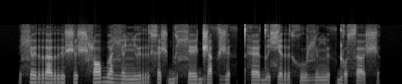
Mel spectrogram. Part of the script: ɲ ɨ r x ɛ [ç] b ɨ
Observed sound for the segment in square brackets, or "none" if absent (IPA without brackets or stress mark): ʃ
